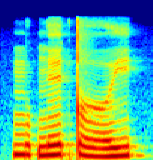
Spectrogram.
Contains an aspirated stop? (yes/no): no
